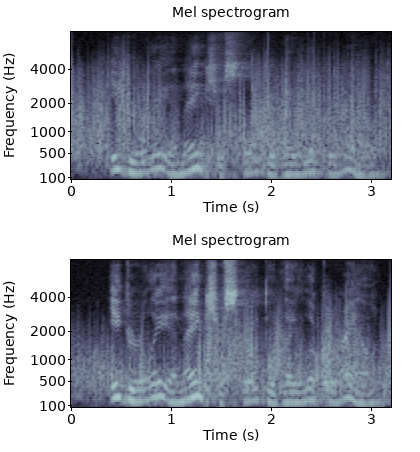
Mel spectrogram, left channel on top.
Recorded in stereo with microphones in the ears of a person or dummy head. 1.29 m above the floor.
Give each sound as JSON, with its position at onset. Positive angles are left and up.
{"t": 0.4, "sound": "a man speaking", "side_deg": -25, "distance_m": 0.5}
